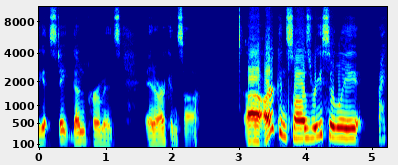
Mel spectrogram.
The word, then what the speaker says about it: Arkansas: time I see it I want to say AR Kansas that's fair because it is spelled like Kansas with R in front of it um but I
